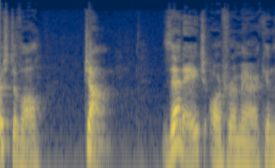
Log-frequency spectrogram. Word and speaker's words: Yang: You're just not and the yang is yang jang jang.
